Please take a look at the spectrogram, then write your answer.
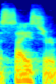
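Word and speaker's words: cyser: It's spelled It's spelled C-Y-S-E-R. Cicer. With a Y.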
